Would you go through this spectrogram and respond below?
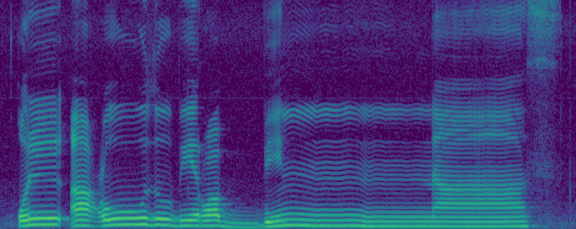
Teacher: برب الناس، را کو پر کریں، برب نون کی شد پہ ایک الف کے برابر دیر لگائیں، ناس الف کو پورا ادا کریں، آخر میں سین پہ سیٹی کی آواز نکلے۔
